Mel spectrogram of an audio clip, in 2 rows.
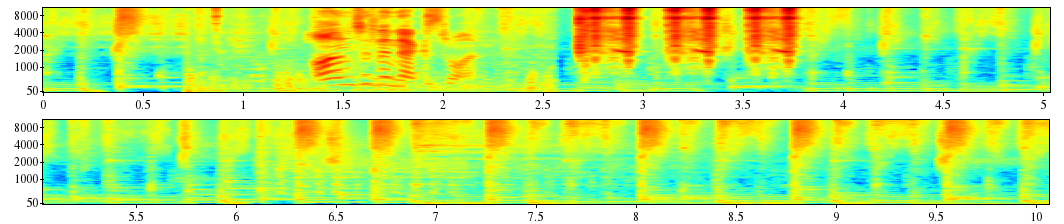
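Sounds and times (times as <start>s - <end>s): background music with steady beat: 0.0s - 10.0s
camera shutter clicks: 2.7s - 3.8s.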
